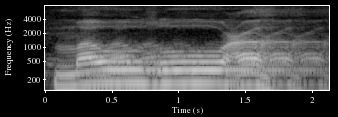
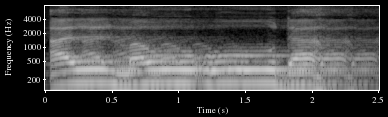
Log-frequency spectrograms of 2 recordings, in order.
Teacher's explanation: اگر کلمے کا آخری حرف گول تا ہو، خواہ اس پر کوئی بھی حرکت یا تنوین ہو، وقف کی صورت میں گول تا کو ساکن ہا میں بدل دیں گے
